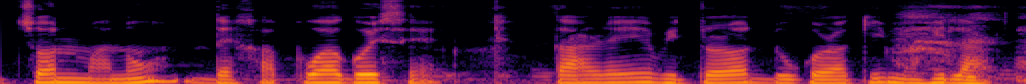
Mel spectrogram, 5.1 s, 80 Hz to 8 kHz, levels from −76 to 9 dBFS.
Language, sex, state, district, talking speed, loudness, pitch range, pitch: Assamese, male, Assam, Sonitpur, 105 wpm, -16 LUFS, 130-145 Hz, 135 Hz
